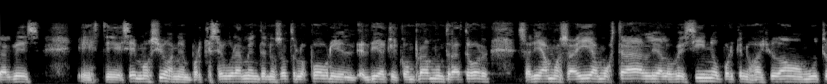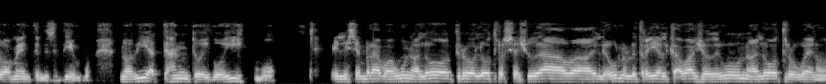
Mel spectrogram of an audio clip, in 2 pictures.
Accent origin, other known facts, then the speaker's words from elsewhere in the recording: Caburé, Santiago del Estero, Argentina; a ustedes de nuestro querido Caburé que yo amo. Nunca me quise retirar de ahí, nunca quise abandonar mi pueblo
